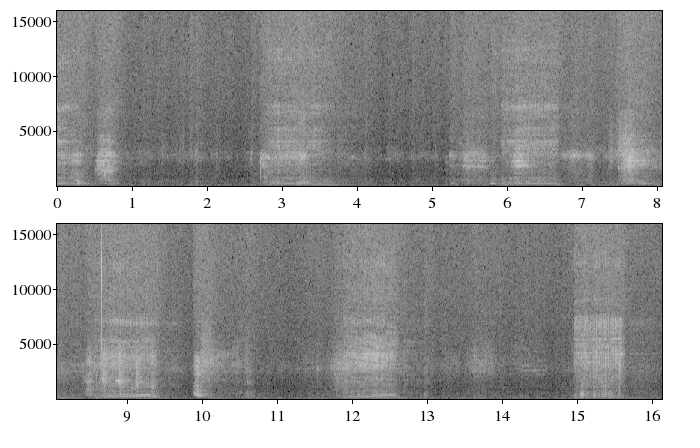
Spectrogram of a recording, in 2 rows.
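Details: Slow, rattling snores at about 20 breaths a minute with some whistling, from a sleeping Cane Corso dog; snoring.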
